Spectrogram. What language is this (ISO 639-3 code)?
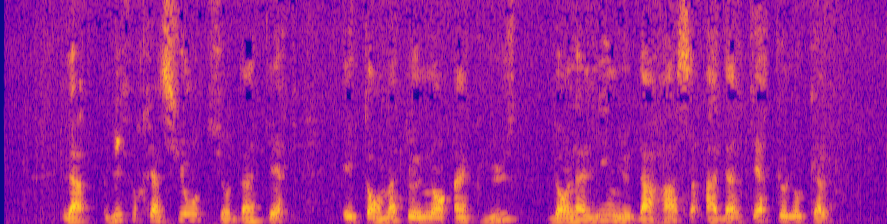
fra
